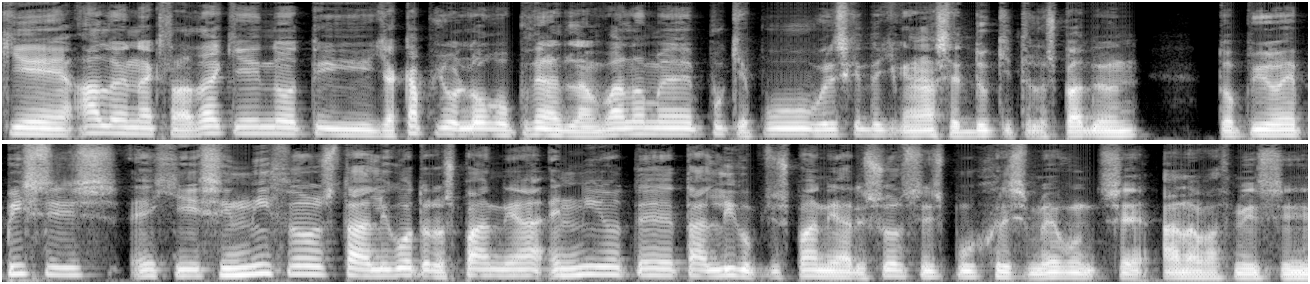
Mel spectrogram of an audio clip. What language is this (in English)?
Greek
